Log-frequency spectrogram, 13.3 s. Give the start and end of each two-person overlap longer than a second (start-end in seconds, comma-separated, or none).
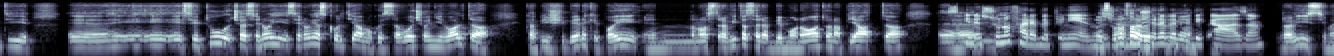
10.9-12.1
